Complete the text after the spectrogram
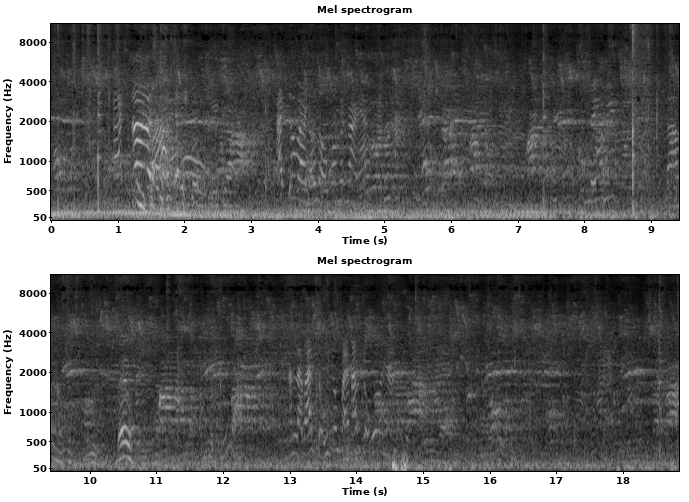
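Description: A badminton racket hits a shuttlecock outdoors.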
